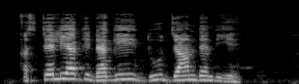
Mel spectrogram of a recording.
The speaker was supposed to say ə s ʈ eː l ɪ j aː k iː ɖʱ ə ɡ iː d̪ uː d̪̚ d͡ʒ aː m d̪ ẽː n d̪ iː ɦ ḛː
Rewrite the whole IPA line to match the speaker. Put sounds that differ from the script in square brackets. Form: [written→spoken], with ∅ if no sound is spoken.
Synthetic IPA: ə s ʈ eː l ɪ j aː k iː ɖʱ ə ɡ iː d̪ uː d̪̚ d͡ʒ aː m d̪ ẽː n d̪ iː ɦ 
